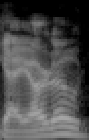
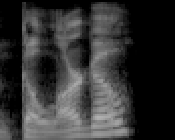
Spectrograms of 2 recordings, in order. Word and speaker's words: Gallardo: Soulja Boy could not pronounce Gallardo, which it's a Lamborghini Gallardo, G-A-L-L-A-R-D-O, it's Italian. And throughout his video challenging Bow Wow, he kept calling it a Gallargo with a hard G in there, which doesn't exist in the actual word.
